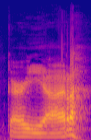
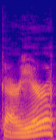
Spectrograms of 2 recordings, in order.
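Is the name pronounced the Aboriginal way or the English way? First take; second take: Aboriginal; English. First: The name has an Aboriginal-style pronunciation. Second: The name has an English-style pronunciation.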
